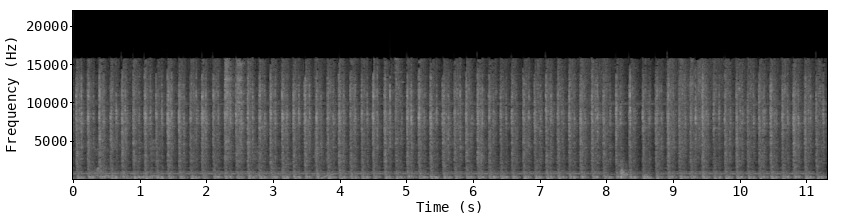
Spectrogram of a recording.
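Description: An embroidery machine stitches with a fast, steady rattling hum.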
